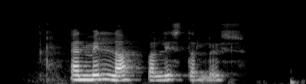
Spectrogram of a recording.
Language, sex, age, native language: Icelandic, female, 18-19, Icelandic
